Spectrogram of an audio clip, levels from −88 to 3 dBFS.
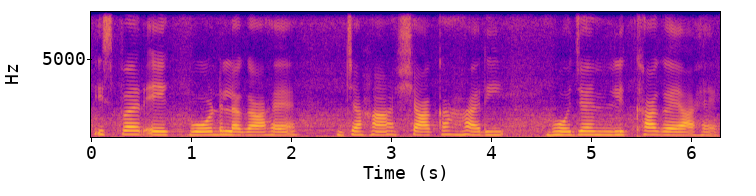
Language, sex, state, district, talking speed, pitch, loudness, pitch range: Hindi, female, Haryana, Jhajjar, 105 wpm, 215 Hz, -16 LUFS, 210-225 Hz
